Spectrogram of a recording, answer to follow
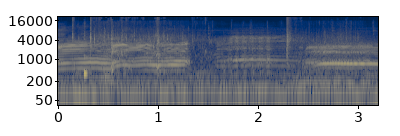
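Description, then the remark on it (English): Several sheep bleat in overlapping, wavering cries, one after another with barely a pause, loud over a low background rumble. “But the articles describe how a livestock ship was tossing sheep overboard as they perished, crossing the Red Sea.”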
